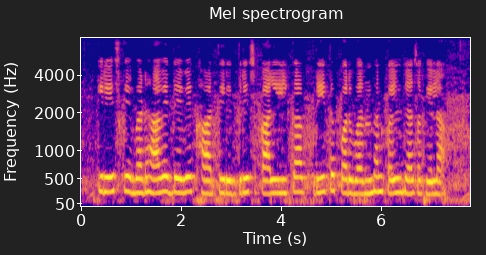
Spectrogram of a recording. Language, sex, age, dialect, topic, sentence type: Bhojpuri, female, 18-24, Southern / Standard, banking, statement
